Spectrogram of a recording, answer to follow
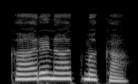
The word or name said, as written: ಕಾರಣಾತ್ಮಕ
